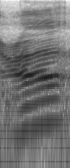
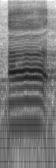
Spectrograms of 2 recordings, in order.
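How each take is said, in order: First: It opens with a deeper, squeezed throat sound. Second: It opens with a light glottal stop. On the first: The speaker calls it right. "tapi A" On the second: The speaker calls it wrong. "jadi bukan A"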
